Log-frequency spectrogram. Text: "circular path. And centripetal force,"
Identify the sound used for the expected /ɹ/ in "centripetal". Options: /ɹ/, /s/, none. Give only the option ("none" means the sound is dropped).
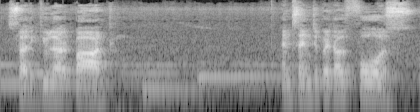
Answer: none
